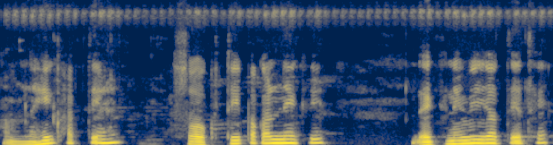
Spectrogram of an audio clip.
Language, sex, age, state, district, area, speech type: Hindi, female, 60+, Uttar Pradesh, Lucknow, urban, spontaneous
